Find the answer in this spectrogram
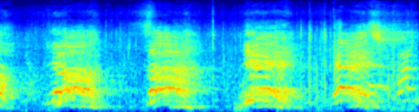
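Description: A group of men in a naked-pilgrimage (hadaka-mairi) procession shouting a short call together, about once a second, four times in a row.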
